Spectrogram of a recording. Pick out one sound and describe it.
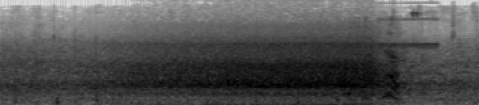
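A stadium crowd roars louder during a play, then cuts off sharply.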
